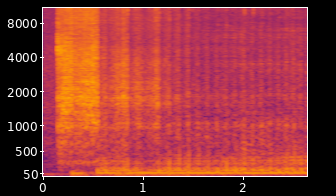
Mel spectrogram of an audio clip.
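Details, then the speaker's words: Kawasaki W250 cafe racer after an oil change to Motul 7100 10W40: brief starter whir, then it catches and settles into an even, steady idle with no knocks. Smoother and quieter than before; normal start and idle. "Bener kan kata gua, setelah motor ini ganti oli, pakai motor 7100, suaranya jauh lebih adem dan tarikan gasnya lebih enteng."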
